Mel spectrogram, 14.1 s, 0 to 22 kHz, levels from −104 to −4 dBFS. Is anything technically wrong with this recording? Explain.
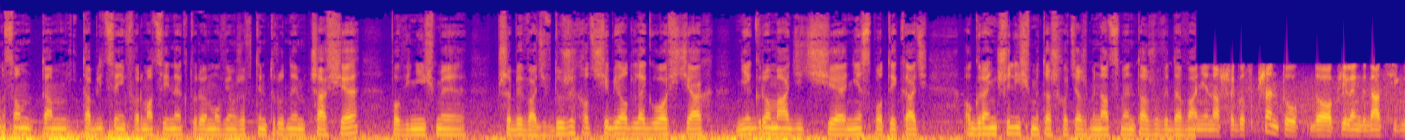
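Yes. From 11.95 s to the end at 14.05 s, the input switched to a poorer device. The likely cause is the system moving the recording to a different microphone or a headset's call profile. That device passes a narrower band, with nothing above 3.8 kHz. The sound turns dull and boxy at once, with no gap at the switch. The level stays about the same. A faint new noise floor appears, far below the signal.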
